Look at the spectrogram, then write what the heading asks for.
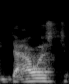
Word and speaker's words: Taoist: a place called The DST Institute uh it's pronounced with a d but spelled with a t TOS Institute if you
